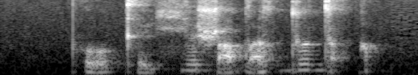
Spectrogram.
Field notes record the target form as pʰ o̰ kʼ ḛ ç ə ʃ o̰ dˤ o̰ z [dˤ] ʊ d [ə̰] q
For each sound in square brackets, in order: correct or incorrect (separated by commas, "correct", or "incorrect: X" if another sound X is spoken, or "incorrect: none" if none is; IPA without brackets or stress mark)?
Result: incorrect: d, correct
